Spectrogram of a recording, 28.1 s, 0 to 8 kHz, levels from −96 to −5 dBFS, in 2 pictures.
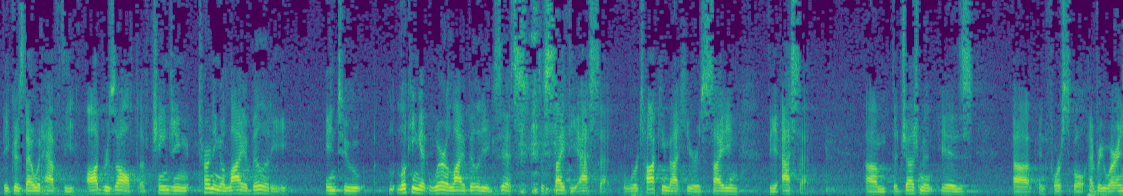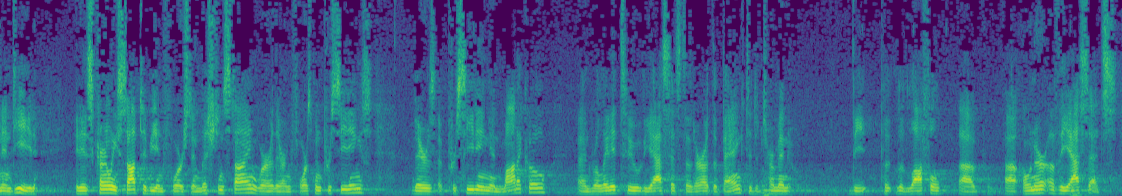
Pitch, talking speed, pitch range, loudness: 120 Hz, 175 wpm, 115-130 Hz, -21 LUFS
